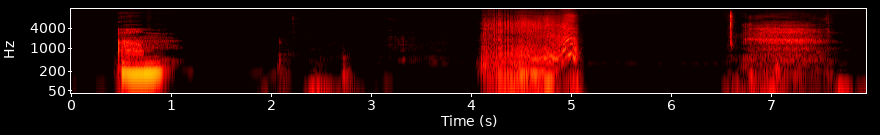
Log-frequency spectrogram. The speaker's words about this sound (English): Here, let me help you with the zipper.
